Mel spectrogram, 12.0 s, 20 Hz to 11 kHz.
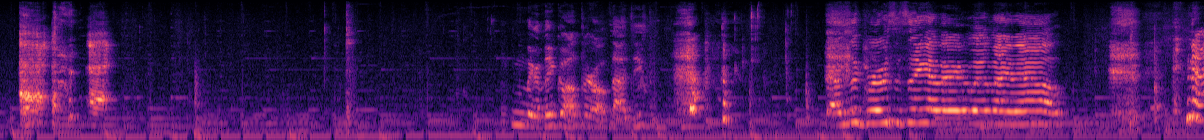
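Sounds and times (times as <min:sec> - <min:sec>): background music: 0:00.0 - 0:12.0
woman coughing and gagging: 0:00.1 - 0:01.2.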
